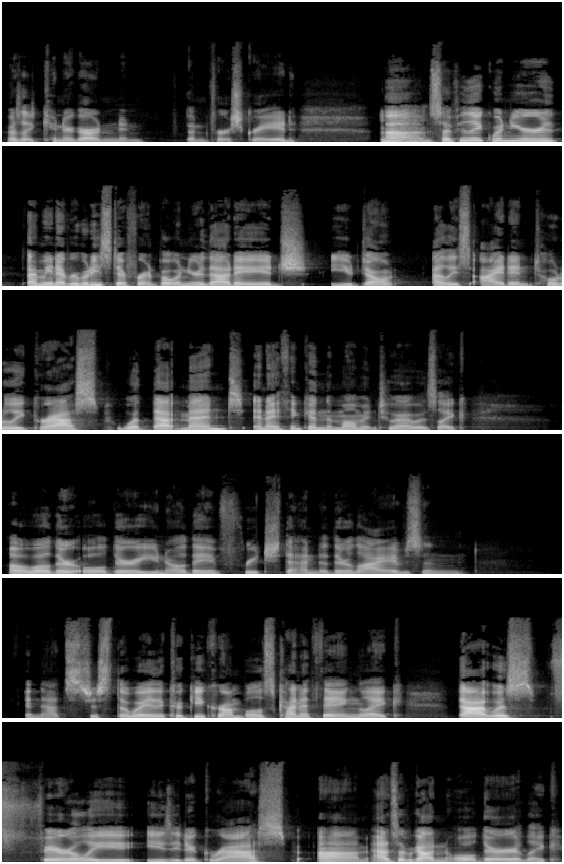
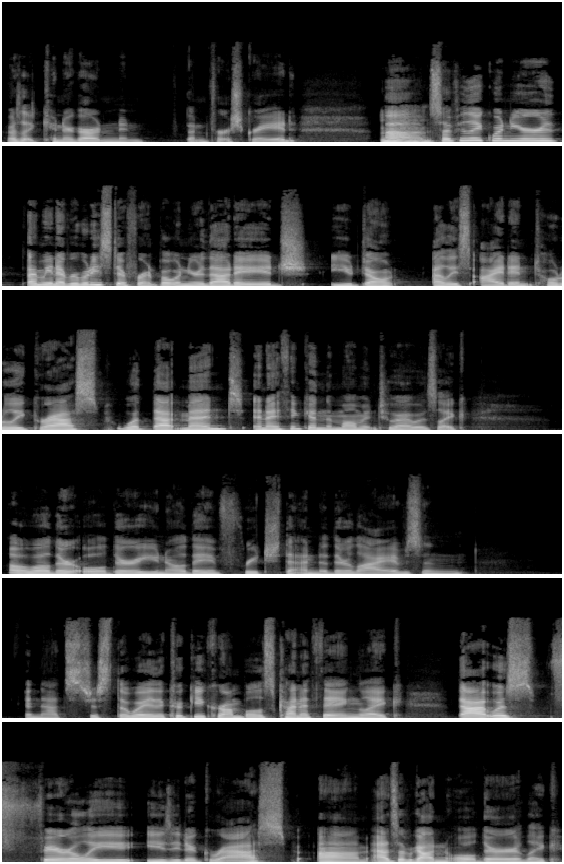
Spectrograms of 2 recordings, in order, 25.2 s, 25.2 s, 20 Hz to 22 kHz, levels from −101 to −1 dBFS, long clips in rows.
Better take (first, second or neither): second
